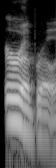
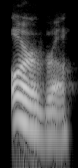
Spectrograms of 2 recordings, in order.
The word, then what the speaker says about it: Örebro: Örebro. It's like Höglander. It's like the O with the umlaut. It's pronounced Örebro.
